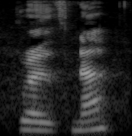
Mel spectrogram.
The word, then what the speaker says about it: Grosvenor: Grosvenor? Grosvenor.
